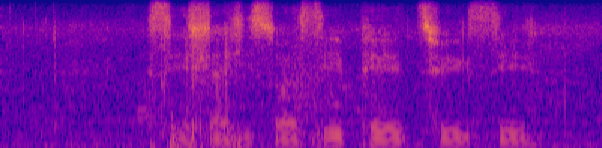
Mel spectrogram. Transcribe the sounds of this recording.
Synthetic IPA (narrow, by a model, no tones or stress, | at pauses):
sɪɬahiswasɪpʰɛtʰiksɪ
